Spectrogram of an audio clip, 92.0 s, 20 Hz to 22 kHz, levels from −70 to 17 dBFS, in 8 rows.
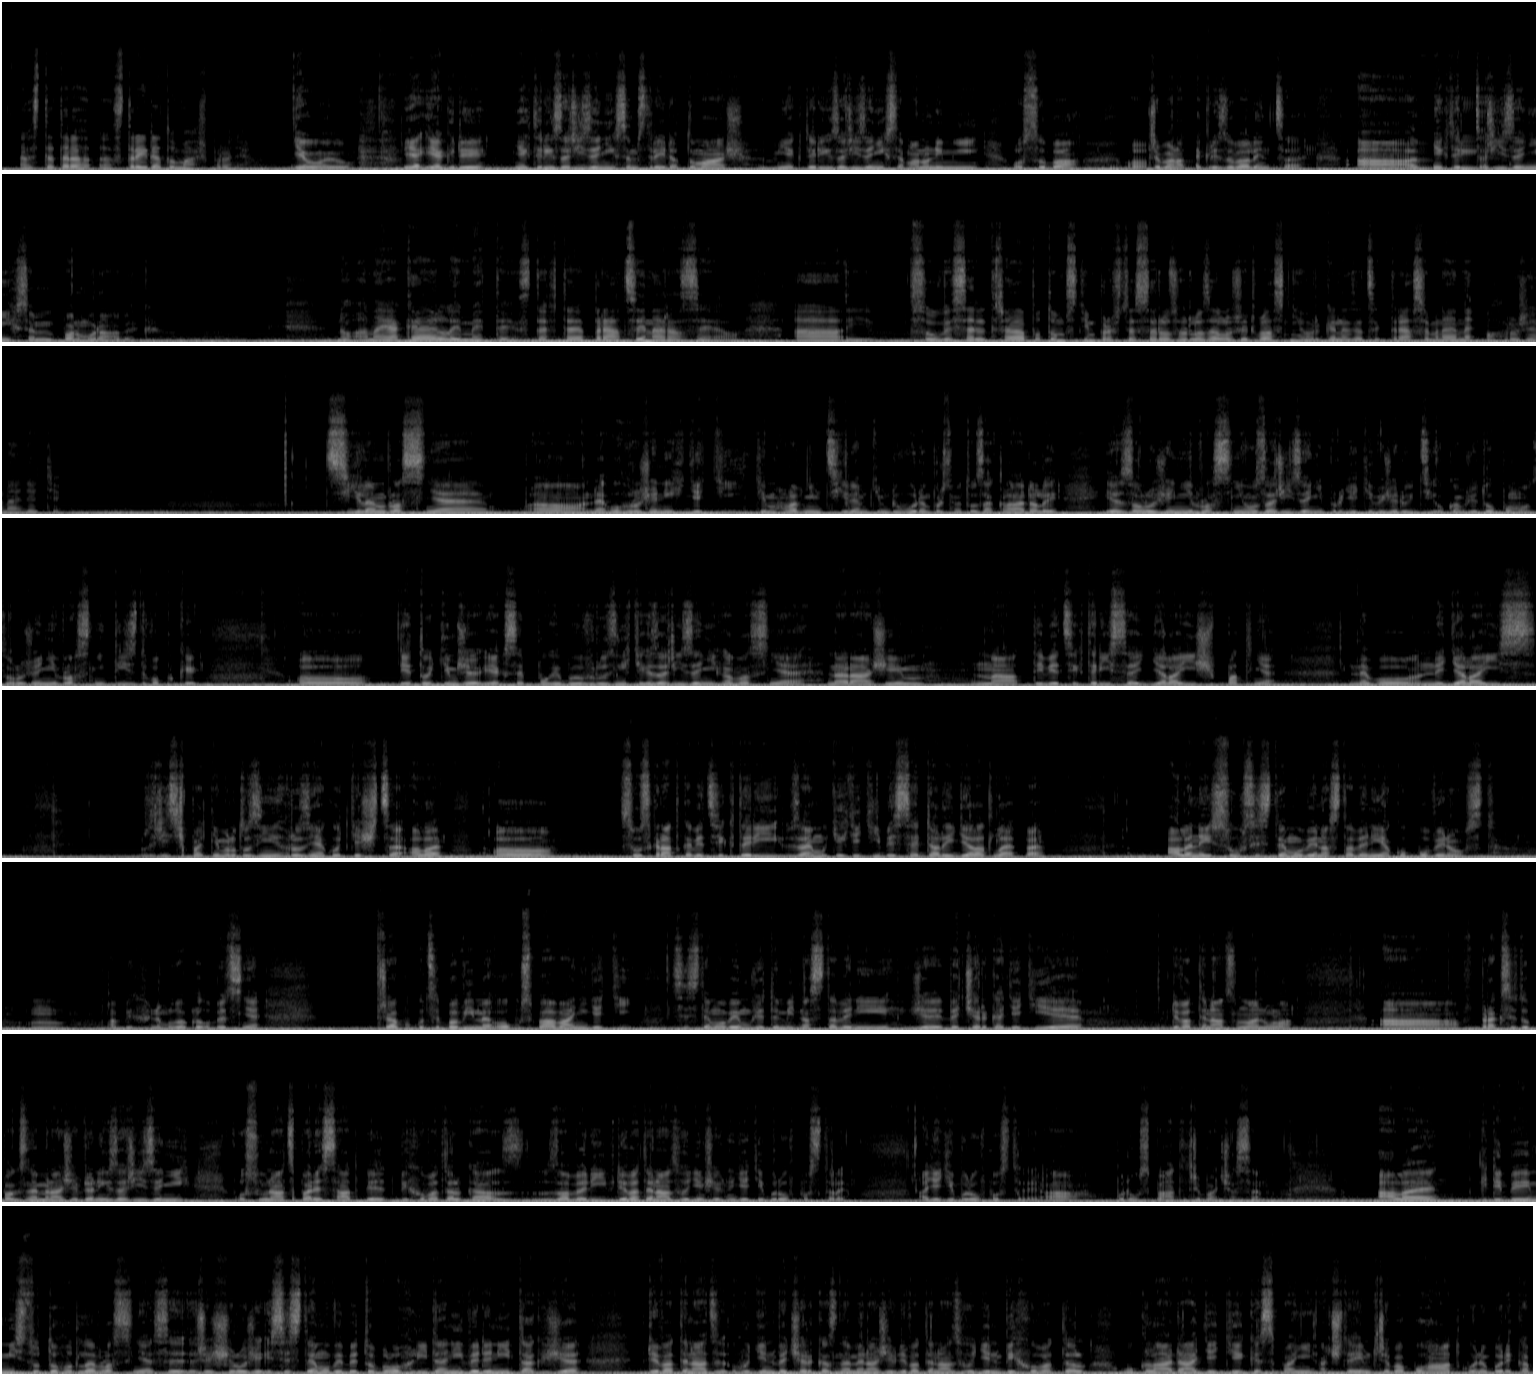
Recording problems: low rumble; noticeable; throughout; 10 dB below the speech
choppy; very; from 8.5 to 11 s; 14% of the speech affected

